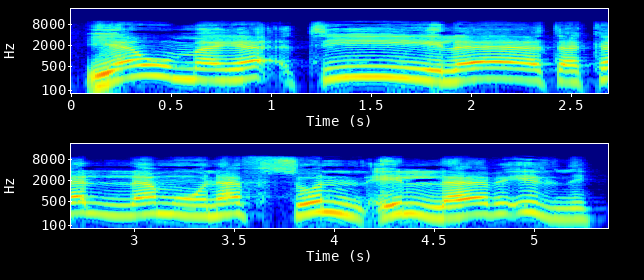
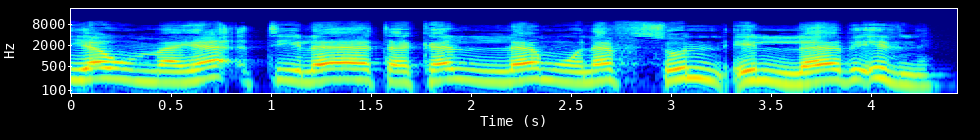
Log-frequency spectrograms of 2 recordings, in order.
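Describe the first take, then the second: First: The final 'ee' vowel of ya'ti is pronounced. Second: The final 'ee' vowel of ya'ti is dropped.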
